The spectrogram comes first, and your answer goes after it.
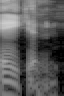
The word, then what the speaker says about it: Akin: And it says Stephen Akin pronounced Aken.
